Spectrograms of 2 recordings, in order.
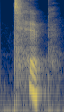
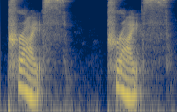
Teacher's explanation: Well, you can watch my full video on it, but just very quickly, it means that there's a little puff of air, like a little p, like t, p. You can hear a little puff of air accompanying the sound, tip. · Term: aspirated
